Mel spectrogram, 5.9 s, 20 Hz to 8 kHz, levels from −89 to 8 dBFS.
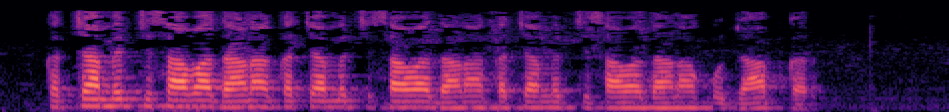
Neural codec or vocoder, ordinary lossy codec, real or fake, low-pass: none; MP3, 24 kbps; real; 7.2 kHz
